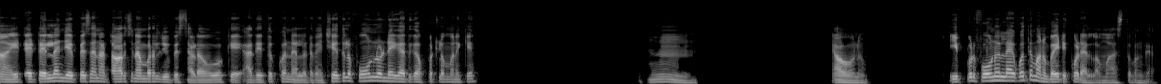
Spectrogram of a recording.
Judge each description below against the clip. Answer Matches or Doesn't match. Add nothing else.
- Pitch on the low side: Matches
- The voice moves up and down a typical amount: Doesn't match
